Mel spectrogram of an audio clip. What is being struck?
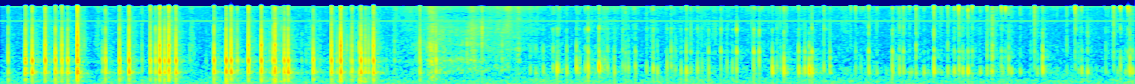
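Paperback book with glossy paper cover.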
